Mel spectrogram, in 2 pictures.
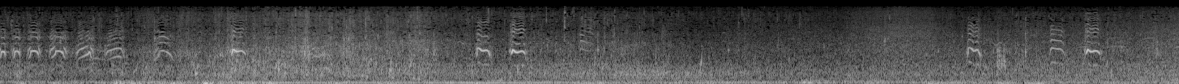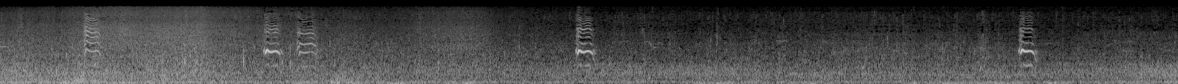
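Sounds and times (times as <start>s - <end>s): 
seagulls calling by the tide pools: 0.0s - 15.8s, 17.4s - 18.7s, 21.0s - 23.5s
tide pools bubbling: 0.0s - 23.5s
waves lapping against the shore: 0.0s - 23.5s.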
